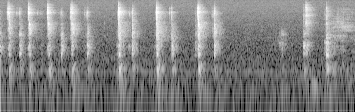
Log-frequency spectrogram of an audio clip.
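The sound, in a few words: typing code on a computer keyboard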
